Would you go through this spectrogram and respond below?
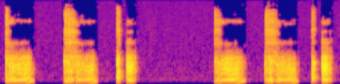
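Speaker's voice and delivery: "Ka" said slowly, each one crisp and separate; repeating ka sounds. Shown as a demonstration. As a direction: model the ka consonants for students. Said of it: "Una vez más, a ver". ("ka" repetido con cuidado, como modelo)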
